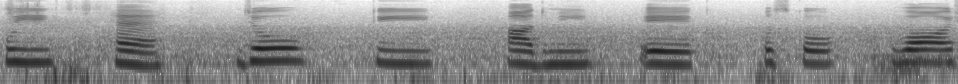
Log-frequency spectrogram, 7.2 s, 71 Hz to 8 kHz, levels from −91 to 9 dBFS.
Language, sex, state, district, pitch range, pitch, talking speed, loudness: Hindi, female, Punjab, Pathankot, 225-245 Hz, 235 Hz, 75 wpm, -16 LUFS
